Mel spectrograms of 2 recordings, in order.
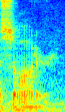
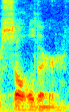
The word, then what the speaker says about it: solder: you can do is learn how to solder, or solder for those of you in the UK, or for most of the rest of the world. In Canada it's pronounced solder, much like the United States.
